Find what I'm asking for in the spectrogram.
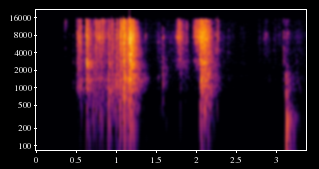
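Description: Cards of the Tarot of Sexual Magic deck being shuffled: a long, crisp riffling burst, then a few shorter papery flutters and a final soft snap of the deck. No one speaks.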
